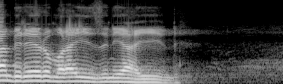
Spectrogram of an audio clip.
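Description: A man speaks loudly and with animation through a microphone and loudspeakers.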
